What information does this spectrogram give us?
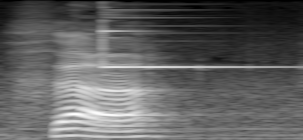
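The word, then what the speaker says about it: ث: By the way, if you have studied well the previous lecture, you will understand tha is one of these letters. Your tongue should go between your front teeth.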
